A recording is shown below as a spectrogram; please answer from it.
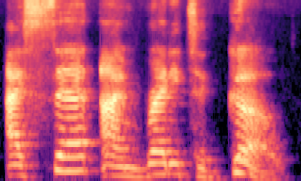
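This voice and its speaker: A woman's voice: fairly low pitch, very animated, slow, bright, forceful tone, recorded from a distance, full character voice. A woman voicing a jealous, demanding young woman who snaps out commands in a story reading. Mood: furious, demanding. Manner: snapping, commanding.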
